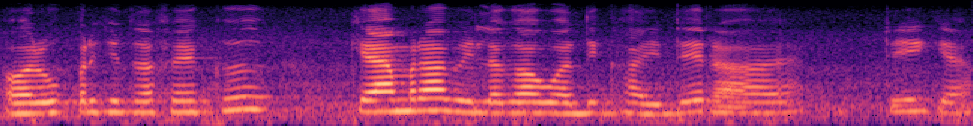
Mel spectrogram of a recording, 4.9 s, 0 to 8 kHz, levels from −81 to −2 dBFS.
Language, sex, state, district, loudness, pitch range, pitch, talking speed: Hindi, female, Haryana, Jhajjar, -18 LUFS, 210-235 Hz, 220 Hz, 185 wpm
